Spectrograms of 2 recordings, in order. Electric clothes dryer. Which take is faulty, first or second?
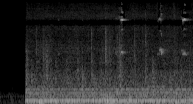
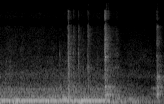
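first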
